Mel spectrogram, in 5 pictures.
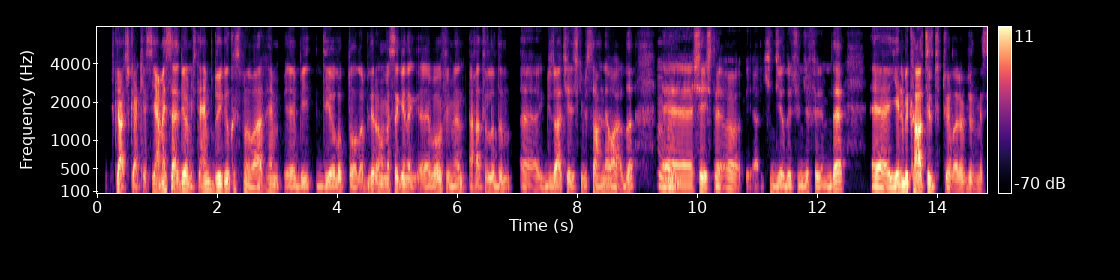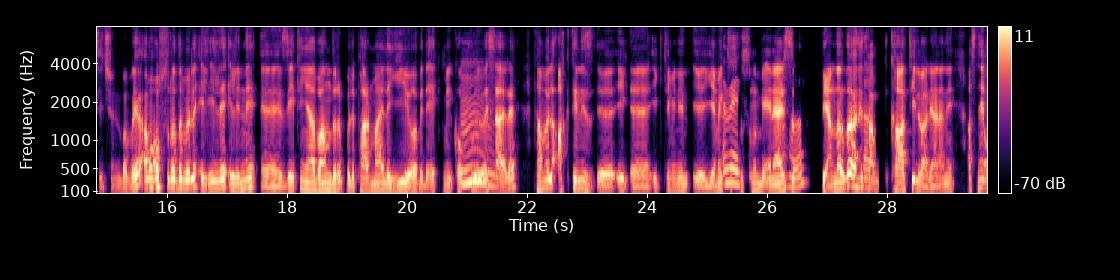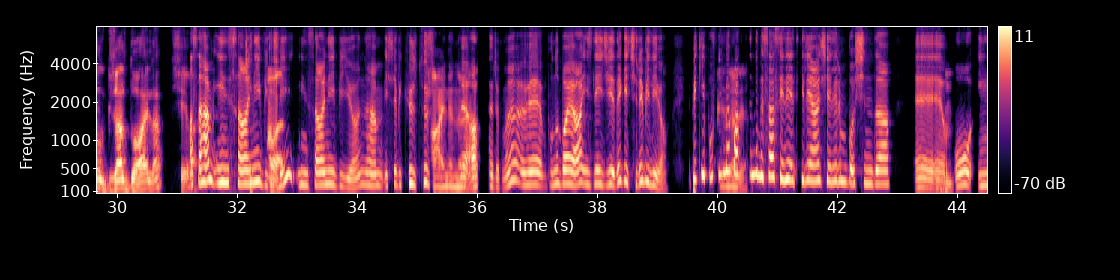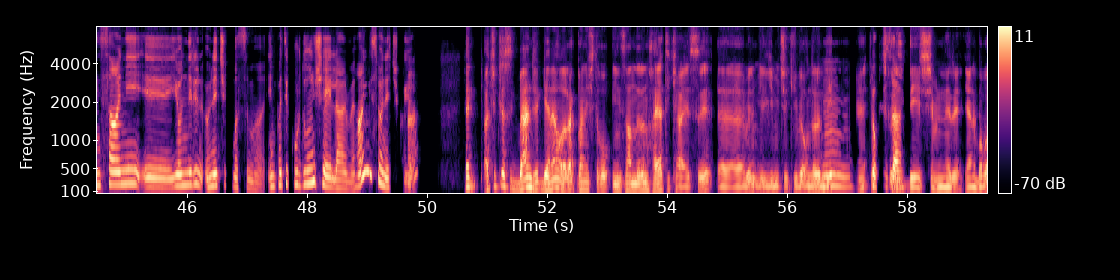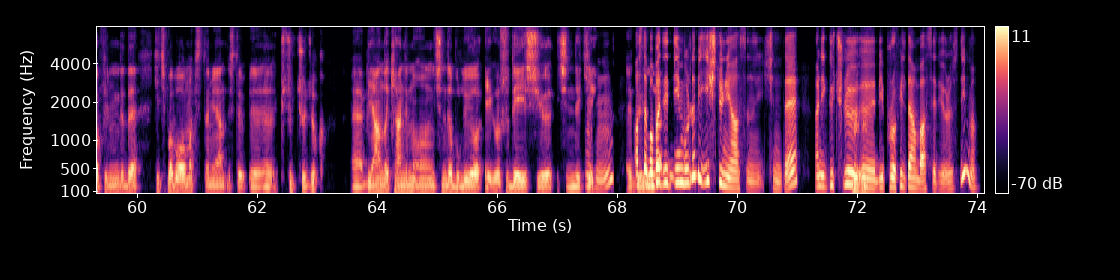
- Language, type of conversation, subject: Turkish, podcast, En unutamadığın film deneyimini anlatır mısın?
- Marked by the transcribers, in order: other background noise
